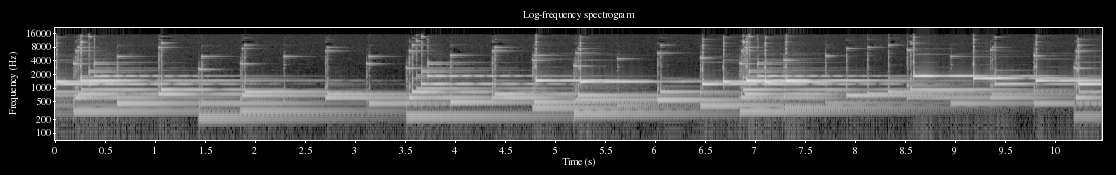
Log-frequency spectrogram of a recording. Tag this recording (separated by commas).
Theme music, Music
